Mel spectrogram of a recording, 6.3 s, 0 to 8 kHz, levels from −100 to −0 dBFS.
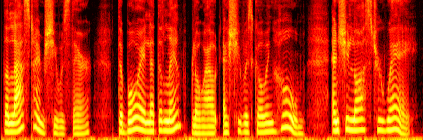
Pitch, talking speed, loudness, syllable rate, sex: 190 Hz, 215 wpm, -19 LUFS, 4.4 syllables/s, female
